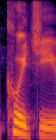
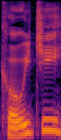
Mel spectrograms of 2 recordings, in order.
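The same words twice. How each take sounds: First: The vowels are run together, not each pronounced. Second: Every letter is pronounced separately. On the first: "I say Koichi" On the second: "in Japanese you pronounce every letter"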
